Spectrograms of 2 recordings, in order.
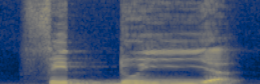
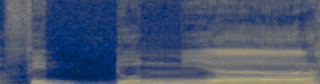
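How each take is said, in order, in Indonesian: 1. Bunyi n menyatu menjadi y ganda. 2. Bunyi n dibaca jelas sebelum y. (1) "Bukan dibaca fidduyya" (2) "tapi dibaca fid dunya"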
